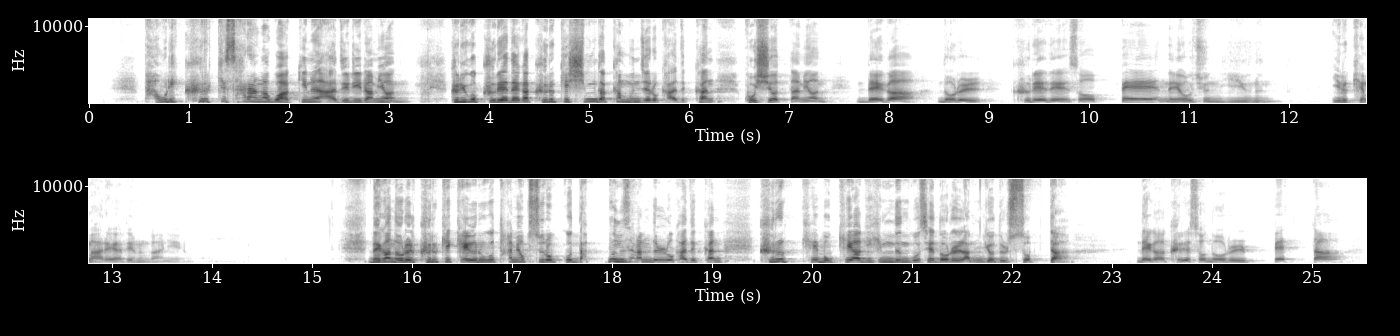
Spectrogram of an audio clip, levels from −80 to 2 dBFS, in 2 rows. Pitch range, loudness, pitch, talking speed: 160-240 Hz, -29 LUFS, 210 Hz, 290 characters per minute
